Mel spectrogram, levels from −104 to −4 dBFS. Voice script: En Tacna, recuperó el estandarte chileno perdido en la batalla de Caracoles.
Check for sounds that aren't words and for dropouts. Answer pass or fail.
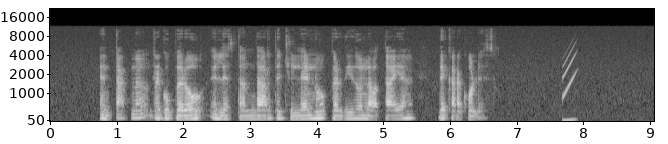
fail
